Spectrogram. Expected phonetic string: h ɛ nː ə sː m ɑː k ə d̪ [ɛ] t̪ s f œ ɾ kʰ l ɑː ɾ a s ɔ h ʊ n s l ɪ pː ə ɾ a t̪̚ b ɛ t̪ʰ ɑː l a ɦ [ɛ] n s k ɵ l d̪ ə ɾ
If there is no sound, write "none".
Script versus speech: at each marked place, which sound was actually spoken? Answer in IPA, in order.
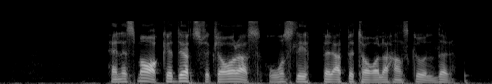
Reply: œ, a

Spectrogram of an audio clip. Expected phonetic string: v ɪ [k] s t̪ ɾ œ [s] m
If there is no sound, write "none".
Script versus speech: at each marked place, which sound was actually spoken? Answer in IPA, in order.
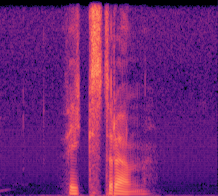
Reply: k, none

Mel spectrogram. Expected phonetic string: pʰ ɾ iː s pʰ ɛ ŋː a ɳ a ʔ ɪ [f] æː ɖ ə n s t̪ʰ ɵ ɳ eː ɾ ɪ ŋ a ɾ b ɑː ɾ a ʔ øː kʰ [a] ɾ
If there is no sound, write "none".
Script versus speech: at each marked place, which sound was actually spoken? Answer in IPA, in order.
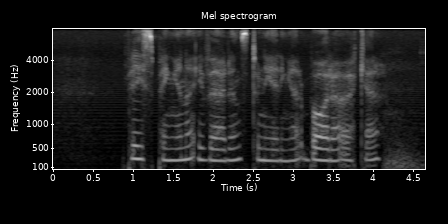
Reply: v, a

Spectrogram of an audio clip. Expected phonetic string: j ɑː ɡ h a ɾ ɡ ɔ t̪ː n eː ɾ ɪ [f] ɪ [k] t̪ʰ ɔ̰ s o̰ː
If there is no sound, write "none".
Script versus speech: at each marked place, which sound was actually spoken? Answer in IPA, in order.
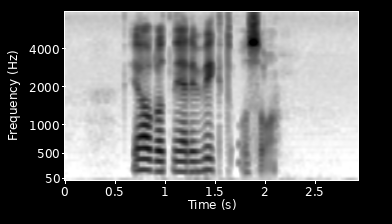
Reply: v, k

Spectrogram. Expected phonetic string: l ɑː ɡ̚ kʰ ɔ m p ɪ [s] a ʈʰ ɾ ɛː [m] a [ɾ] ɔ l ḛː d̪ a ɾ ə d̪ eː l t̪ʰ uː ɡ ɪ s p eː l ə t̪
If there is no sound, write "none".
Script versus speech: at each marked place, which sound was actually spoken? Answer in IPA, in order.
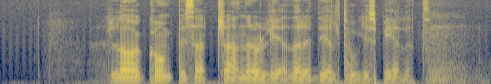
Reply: s, n, ɾ

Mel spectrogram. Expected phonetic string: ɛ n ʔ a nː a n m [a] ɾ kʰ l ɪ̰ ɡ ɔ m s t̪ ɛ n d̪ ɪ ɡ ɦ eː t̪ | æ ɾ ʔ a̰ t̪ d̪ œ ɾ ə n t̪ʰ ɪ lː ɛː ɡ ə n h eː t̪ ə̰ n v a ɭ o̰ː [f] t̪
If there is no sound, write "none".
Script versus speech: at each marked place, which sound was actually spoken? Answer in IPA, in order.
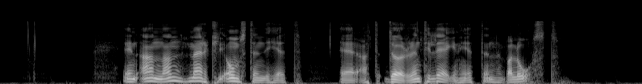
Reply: æ, s

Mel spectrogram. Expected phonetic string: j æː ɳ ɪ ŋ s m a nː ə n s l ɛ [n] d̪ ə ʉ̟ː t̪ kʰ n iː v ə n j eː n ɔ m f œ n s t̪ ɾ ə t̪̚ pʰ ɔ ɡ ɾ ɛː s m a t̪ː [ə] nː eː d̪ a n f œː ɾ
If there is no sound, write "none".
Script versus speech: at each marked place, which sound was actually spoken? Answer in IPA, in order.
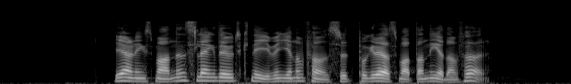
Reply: ŋ, a

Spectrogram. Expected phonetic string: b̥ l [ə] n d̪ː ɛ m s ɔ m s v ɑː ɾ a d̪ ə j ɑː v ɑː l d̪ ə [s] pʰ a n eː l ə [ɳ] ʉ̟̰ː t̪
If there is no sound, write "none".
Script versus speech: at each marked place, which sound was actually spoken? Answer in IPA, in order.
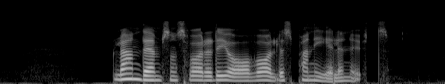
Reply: a, s, n

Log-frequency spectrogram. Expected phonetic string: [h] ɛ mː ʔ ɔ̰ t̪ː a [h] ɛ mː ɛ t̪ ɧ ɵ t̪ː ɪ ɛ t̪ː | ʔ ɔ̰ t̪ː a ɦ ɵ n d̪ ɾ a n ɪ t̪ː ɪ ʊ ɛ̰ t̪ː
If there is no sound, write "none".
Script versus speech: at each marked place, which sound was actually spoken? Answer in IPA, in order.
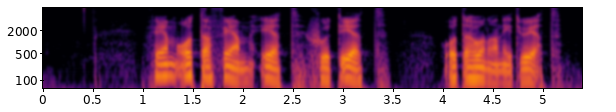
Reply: f, f

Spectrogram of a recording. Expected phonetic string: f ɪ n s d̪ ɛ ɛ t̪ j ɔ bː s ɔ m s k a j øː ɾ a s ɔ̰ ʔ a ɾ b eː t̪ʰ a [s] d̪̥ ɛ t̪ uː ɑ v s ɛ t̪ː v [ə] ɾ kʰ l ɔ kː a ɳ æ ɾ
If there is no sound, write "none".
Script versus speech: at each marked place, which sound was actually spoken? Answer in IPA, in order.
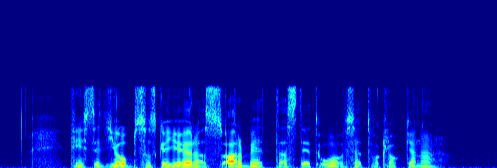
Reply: s, a

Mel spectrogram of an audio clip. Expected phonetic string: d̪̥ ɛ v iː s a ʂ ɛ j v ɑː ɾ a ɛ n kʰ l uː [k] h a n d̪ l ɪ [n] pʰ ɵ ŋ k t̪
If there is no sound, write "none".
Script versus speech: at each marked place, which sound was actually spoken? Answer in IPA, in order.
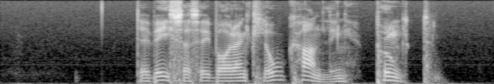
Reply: k, ŋ

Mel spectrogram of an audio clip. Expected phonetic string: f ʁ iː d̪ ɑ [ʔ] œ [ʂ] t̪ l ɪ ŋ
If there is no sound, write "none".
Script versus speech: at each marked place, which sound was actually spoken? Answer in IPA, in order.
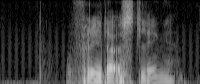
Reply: ʔ, s

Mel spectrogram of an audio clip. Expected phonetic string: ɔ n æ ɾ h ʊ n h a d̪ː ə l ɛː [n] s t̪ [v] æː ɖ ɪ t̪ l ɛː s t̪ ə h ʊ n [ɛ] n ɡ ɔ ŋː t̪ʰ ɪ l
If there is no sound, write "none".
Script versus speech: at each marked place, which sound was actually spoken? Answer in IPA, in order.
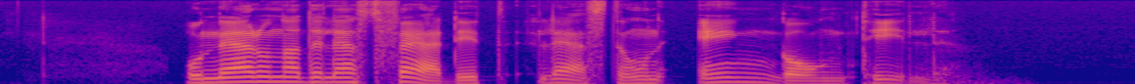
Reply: none, f, ɛ

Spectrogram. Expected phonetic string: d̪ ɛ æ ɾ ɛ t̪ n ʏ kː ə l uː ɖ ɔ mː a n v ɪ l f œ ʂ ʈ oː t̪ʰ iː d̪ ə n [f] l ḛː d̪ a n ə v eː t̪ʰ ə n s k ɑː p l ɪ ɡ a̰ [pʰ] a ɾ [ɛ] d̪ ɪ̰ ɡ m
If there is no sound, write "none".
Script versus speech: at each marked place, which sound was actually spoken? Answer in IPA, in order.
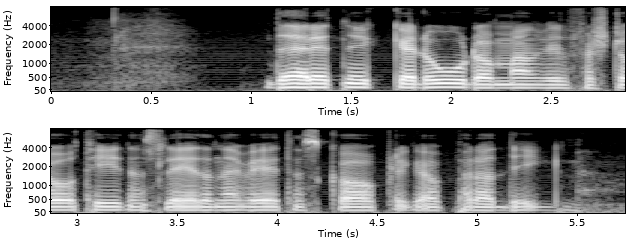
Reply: s, pʰ, a

